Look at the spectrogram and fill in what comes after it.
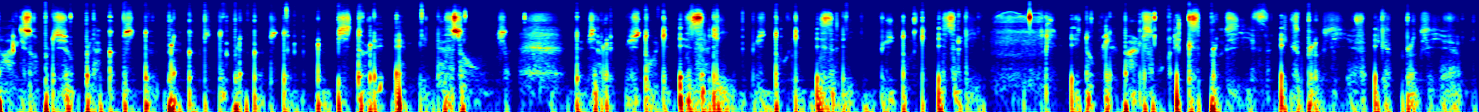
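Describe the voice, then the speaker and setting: The whisper sounds dry and close with no echo, over noticeable background noise. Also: man, big swings in loudness. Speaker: ASMR creator. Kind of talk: ASMR gaming facts whispered while playing. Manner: whispered; repetitive trigger words.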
